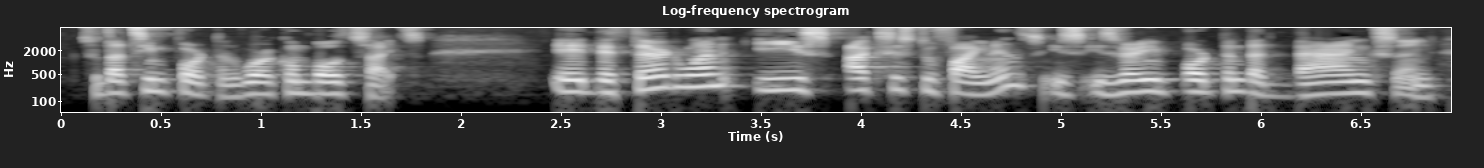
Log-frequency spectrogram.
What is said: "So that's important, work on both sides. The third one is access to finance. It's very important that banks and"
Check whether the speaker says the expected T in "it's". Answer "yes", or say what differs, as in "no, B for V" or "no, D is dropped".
no, S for T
